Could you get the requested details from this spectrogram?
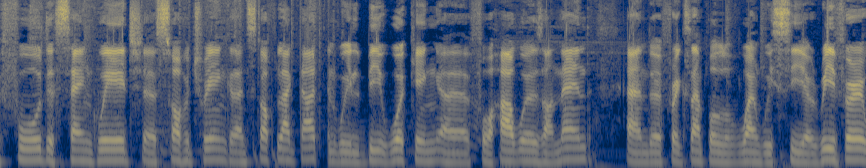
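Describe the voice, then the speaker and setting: Congolese guy on a podcast, earnest, lots of uh and basically, mid voice, faint music behind. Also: mid-range voice. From Democratic Republic of Congo. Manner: frequent "uh" and "basically" fillers, earnest. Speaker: guest. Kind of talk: casual interview talk.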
